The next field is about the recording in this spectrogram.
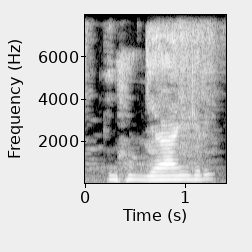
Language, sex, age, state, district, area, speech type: Telugu, female, 45-60, Telangana, Jagtial, rural, spontaneous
